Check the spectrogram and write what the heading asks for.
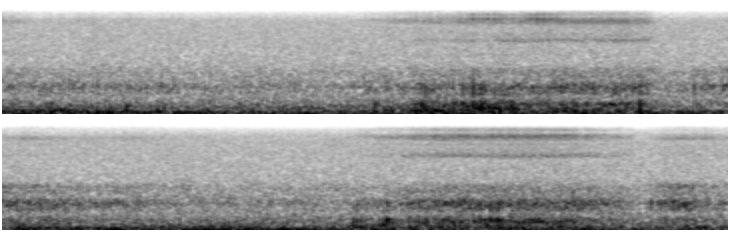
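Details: Soft, rhythmic snuffling snores over a steady background hum from a sleeping dog the owner calls "my son"; ordinary snoring.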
